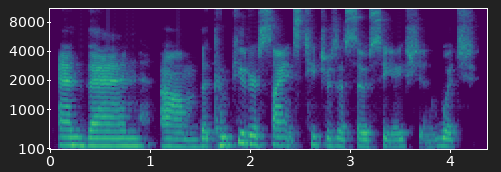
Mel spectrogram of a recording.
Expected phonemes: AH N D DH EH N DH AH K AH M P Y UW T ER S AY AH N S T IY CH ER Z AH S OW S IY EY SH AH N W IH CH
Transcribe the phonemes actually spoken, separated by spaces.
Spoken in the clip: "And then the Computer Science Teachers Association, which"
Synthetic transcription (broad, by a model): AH N DH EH N DH AH K AH M P Y UW T ER S AY AH N S T IY CH ER Z AH S OW S IY EY SH AH N W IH CH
